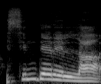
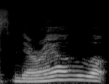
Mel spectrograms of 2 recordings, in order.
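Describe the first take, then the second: First: The final vowel is said fully. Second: The final vowel is very light. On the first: The speaker calls it wrong. "이렇게 하잖아요" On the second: The speaker calls it right. "맨 끝에 A가 굉장히 가볍게 처리됩니다"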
